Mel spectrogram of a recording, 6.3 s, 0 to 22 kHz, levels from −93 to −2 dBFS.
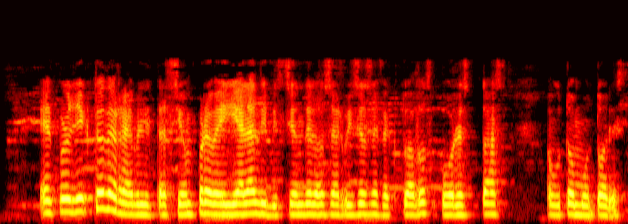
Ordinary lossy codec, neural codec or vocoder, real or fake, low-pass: AAC, 48 kbps; vocoder, 44.1 kHz, 128 mel bands every 256 samples, BigVGAN v2; fake; 7.2 kHz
